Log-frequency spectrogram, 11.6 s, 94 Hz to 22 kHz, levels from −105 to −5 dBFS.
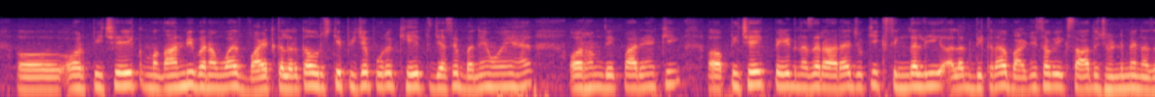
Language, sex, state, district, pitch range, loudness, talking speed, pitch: Hindi, male, Chhattisgarh, Bilaspur, 160-180 Hz, -20 LUFS, 270 wpm, 170 Hz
